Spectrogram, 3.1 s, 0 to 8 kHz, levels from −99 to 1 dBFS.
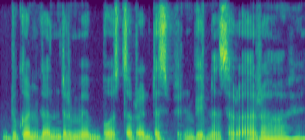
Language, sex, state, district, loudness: Hindi, male, Arunachal Pradesh, Lower Dibang Valley, -17 LUFS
